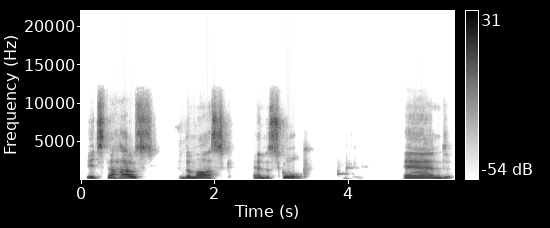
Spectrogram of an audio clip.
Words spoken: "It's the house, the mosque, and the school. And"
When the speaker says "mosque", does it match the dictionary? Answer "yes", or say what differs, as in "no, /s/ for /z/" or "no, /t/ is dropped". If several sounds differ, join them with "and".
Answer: yes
